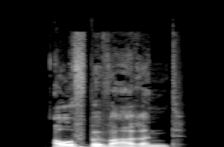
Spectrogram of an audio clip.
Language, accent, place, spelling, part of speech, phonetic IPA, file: German, Germany, Berlin, aufbewahrend, verb, [ˈaʊ̯fbəˌvaːʁənt], De-aufbewahrend.ogg
- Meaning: present participle of aufbewahren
